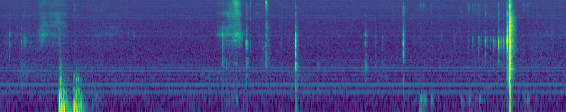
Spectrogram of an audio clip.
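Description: A sticker sheet rustles and crinkles as it is handled.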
